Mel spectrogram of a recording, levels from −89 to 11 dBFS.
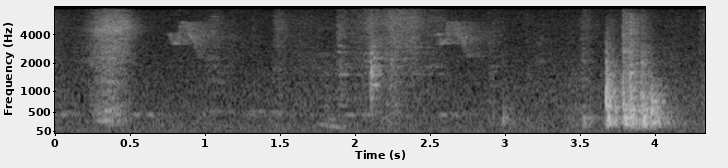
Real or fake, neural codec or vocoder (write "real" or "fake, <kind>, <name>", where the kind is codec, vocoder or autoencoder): real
